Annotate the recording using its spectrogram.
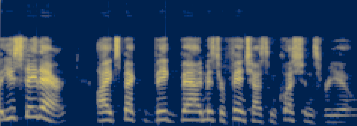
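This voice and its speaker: A raspy, put-on character voice, fairly high in pitch, at a moderate pace. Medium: read story. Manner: pleasant, measured.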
